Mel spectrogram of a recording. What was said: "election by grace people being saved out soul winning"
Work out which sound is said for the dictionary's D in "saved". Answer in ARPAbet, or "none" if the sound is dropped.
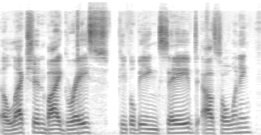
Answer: D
